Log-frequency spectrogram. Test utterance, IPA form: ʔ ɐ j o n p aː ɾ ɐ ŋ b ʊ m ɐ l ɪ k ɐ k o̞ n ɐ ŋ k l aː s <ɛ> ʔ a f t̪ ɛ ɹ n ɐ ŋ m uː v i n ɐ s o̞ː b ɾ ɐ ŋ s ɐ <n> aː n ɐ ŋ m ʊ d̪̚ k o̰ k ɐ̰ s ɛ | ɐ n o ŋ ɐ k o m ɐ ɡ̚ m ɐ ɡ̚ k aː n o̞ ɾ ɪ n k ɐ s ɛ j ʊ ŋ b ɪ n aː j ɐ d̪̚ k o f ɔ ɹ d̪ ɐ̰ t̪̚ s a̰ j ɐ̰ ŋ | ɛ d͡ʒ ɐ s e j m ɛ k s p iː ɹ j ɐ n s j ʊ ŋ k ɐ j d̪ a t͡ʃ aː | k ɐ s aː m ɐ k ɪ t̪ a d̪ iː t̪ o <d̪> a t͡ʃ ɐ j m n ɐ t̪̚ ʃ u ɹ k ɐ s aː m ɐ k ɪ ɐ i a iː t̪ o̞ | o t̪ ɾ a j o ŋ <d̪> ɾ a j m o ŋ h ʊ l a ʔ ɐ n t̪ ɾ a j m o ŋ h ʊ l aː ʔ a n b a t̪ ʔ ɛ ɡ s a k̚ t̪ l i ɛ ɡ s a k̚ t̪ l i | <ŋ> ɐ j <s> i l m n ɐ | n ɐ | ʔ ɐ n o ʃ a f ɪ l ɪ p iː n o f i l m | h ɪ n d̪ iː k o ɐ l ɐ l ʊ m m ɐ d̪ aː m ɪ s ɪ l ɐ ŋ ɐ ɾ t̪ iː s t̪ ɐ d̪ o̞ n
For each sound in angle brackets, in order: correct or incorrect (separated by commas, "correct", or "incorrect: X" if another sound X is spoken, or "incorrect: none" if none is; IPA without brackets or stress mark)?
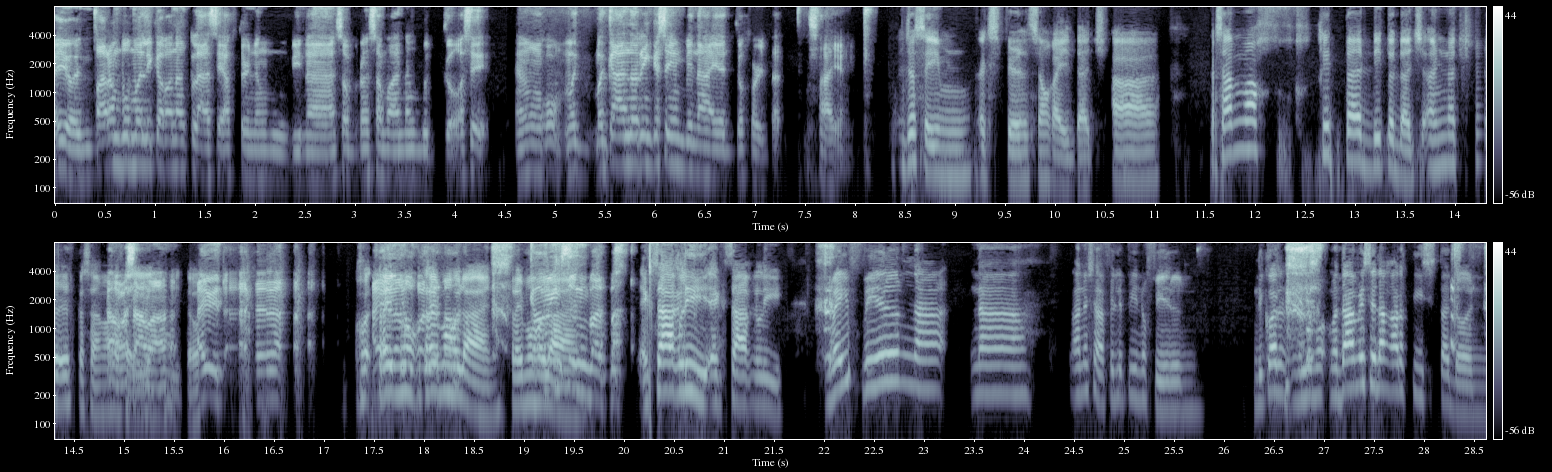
correct, incorrect: m, correct, incorrect: t̪, incorrect: m, incorrect: f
